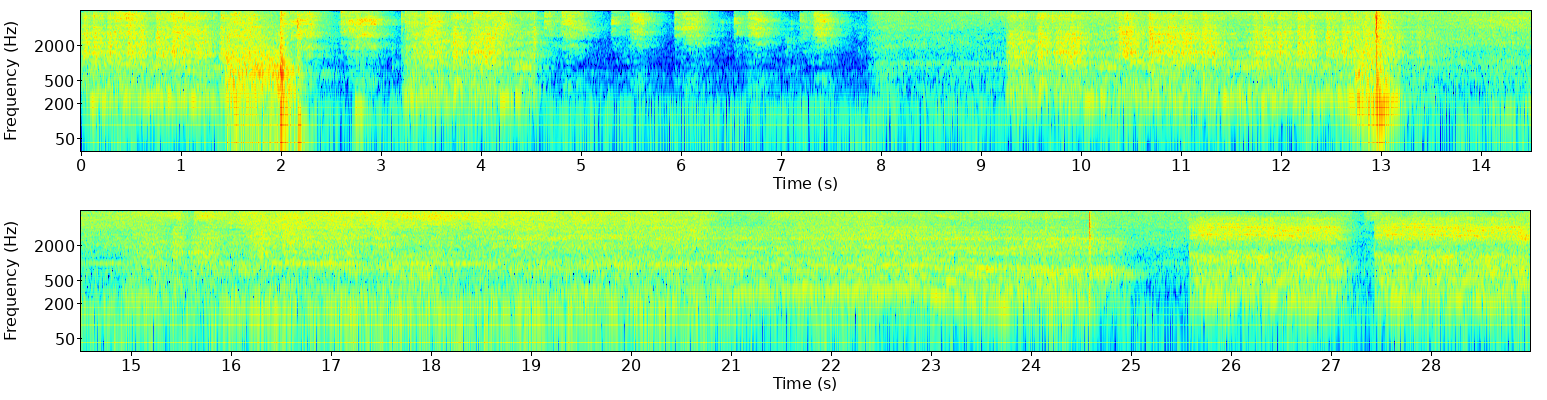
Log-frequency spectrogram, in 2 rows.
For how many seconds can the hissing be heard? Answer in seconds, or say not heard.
29 s.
